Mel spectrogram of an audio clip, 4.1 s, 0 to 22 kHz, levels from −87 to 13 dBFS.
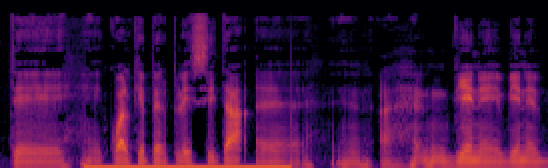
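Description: Speech with a DC step: at 0.62 s the waveform's zero line jumps by about -25 dBFS, giving a low thump, and the offset lasts until 2.17 s.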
